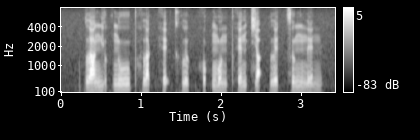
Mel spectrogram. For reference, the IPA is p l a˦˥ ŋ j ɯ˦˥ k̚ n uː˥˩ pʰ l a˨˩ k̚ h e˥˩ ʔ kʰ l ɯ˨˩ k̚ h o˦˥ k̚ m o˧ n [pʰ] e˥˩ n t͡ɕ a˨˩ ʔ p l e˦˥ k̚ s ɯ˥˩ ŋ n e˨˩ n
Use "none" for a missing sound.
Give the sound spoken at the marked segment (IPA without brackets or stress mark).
pʰ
